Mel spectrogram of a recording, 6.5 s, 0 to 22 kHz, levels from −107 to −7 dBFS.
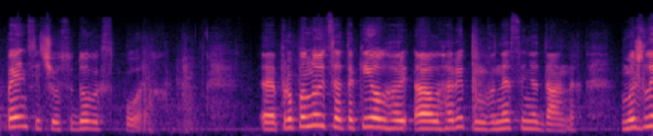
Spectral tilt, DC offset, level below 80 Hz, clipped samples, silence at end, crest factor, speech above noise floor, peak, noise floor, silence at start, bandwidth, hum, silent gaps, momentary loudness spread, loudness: -3 dB/octave; under 0.1%; under -90 dBFS; under 0.1%; 0 s; 20 dB; 24 dB; -20 dBFS; -63 dBFS; 0.1 s; 13.5 kHz; none; none; 21 LU; -38 LUFS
